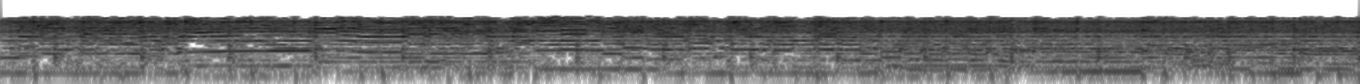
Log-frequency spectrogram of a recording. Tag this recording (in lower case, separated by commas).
music, playing electric guitar, guitar, electric guitar, musical instrument, plucked string instrument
